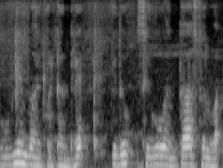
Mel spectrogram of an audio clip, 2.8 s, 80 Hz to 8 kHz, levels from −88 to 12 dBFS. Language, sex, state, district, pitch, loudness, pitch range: Kannada, male, Karnataka, Dharwad, 150 Hz, -18 LUFS, 130-155 Hz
